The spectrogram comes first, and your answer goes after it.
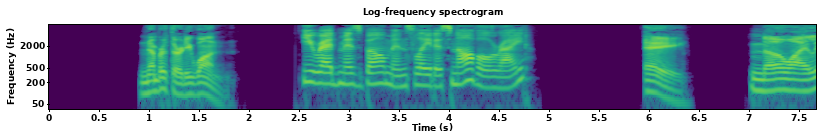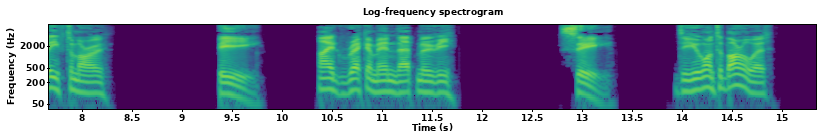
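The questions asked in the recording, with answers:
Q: You read Ms. Bowman's latest novel, right?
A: C: Do you want to borrow it?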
